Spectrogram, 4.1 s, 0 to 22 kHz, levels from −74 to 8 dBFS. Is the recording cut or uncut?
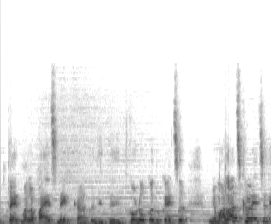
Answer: uncut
